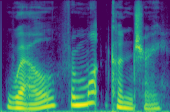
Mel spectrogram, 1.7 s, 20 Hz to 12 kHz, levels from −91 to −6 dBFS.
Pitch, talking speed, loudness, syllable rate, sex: 185 Hz, 105 wpm, -15 LUFS, 3.3 syllables/s, female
